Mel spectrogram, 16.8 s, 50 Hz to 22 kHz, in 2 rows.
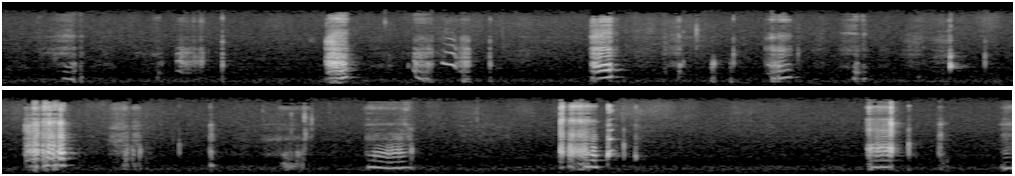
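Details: Infant hiccups: about a dozen brief, sharp hiccups at irregular intervals over 17 seconds, with soft baby babbling between them in a quiet room.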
